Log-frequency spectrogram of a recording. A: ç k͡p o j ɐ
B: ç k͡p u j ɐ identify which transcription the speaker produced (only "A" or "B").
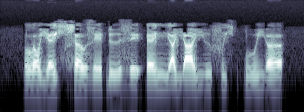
B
